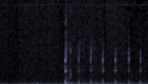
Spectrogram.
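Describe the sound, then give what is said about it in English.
A sharp mouth click, followed by a rapid run of softer, evenly spaced little clicks against a quiet, faintly hissy background with no talking. “Oh, that was my mouth just now.”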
